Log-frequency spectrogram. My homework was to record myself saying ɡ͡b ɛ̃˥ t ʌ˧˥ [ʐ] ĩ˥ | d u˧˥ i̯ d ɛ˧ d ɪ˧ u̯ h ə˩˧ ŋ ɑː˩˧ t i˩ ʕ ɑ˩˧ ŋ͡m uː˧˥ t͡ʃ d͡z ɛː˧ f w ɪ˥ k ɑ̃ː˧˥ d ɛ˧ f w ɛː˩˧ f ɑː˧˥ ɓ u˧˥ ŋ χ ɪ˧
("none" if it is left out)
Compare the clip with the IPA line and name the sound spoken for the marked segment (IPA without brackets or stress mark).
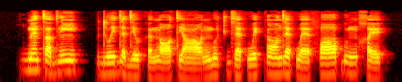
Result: d͡z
